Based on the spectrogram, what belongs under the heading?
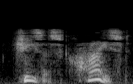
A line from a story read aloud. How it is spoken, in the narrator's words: Dan muttered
